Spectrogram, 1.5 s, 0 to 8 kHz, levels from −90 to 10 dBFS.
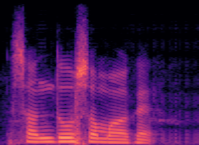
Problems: constant background noise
